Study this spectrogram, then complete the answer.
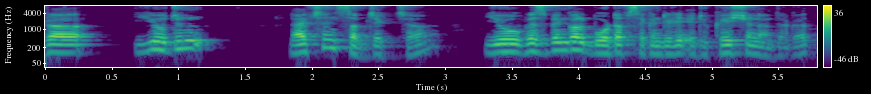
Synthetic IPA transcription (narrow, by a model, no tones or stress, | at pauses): ɾʌ | jod͡zun | lajpʰsenssːʌb̚d͡ʒek̚ʈ̚t͡sʰʌ | jowesbẽŋɡəlboːɾʈʌfsekəɳɖeɾiʔed͡ʒukeʃənɐ̃nt̪əɾɡət̪̚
